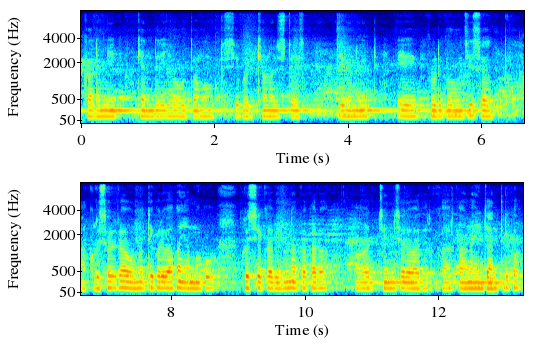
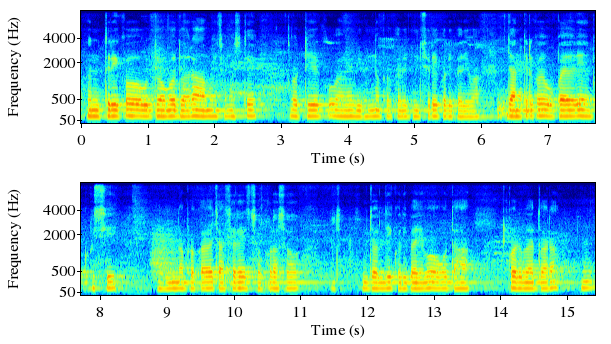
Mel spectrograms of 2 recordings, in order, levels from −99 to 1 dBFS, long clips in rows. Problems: constant background noise, continuous background conversations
